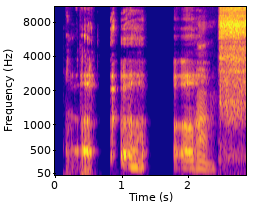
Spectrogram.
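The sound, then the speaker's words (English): A voice imitates a door burping as someone walks through it, making a few drawn-out, groaning belch sounds with wavering pitch, followed by a short hissing rush of breath. “he the door burps as you walk through it.”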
